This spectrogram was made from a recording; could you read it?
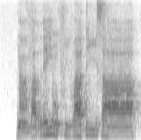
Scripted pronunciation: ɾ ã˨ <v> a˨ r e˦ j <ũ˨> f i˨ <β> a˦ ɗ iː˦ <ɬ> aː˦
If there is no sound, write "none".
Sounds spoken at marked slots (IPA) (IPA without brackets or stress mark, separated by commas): v, ũ˨˦, β, z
